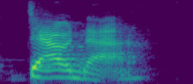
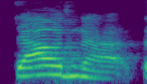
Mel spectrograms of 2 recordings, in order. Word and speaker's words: Doudna: Doudna. – Doudna.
